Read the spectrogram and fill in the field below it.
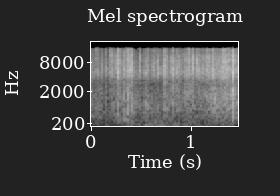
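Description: Decorative wrapping paper on Christmas post crinkled and crackled up close while being unwrapped, a quick run of dry rustling crackles with no speech.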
